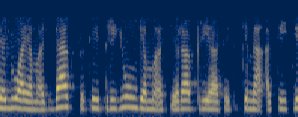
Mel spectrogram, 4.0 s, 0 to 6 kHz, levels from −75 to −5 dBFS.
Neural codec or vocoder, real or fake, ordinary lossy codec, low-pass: codec, 16 kHz, 16 kbps, FunCodec, trained on LibriTTS, 50 frames a second; fake; Opus, 16 kbps; 5.4 kHz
